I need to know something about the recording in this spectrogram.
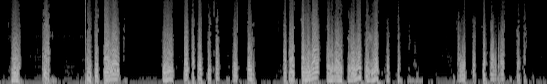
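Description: A man talking in short phrases with pauses between them: speech only.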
